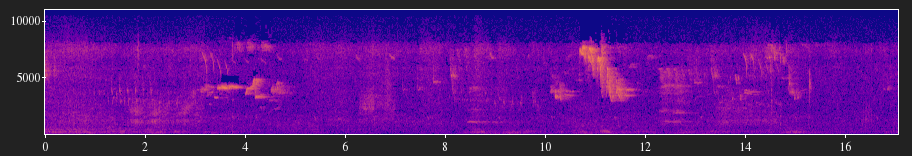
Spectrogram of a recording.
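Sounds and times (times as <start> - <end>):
faint bird chirps: 6.2 - 15.3.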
